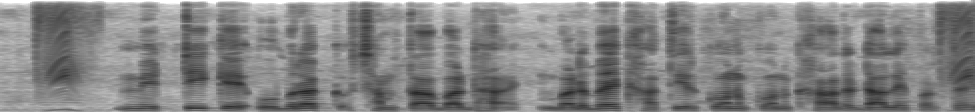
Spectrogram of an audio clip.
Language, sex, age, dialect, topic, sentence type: Maithili, female, 25-30, Angika, agriculture, question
